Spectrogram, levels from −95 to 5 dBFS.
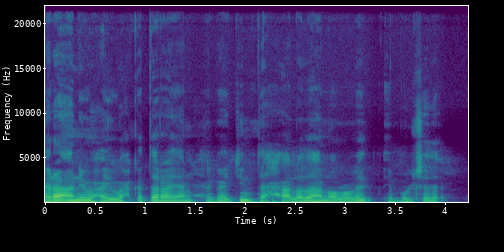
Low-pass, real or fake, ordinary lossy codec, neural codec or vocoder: none; real; none; none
